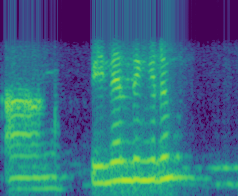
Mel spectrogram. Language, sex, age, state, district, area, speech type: Malayalam, female, 18-30, Kerala, Kasaragod, rural, conversation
